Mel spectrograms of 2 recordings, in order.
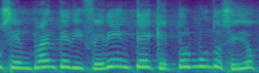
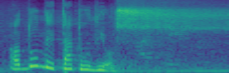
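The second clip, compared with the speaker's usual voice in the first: slow, searching question; 2 semitones lower, much slower than usual. Real, not acted.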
